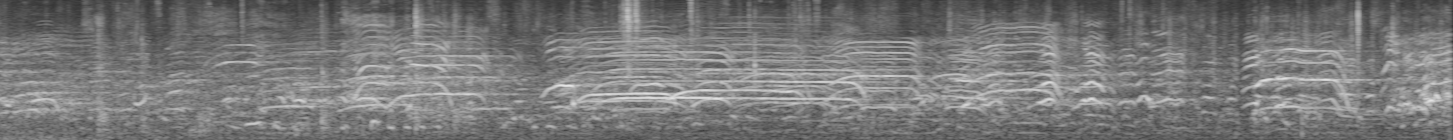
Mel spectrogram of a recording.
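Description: Several women's voices shouting calls to one another across a lacrosse field, overlapping, many of them drawn out. The calls get busiest in the middle of the stretch and again near the end.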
